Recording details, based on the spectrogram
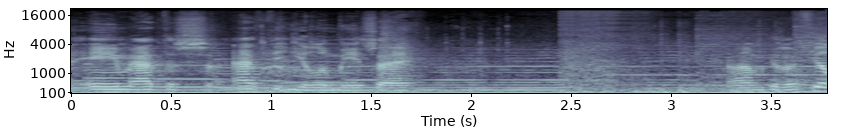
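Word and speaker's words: Illumise: the um IL and yes that is how you pronounce it it is il um I don't know why it just is so an ember and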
